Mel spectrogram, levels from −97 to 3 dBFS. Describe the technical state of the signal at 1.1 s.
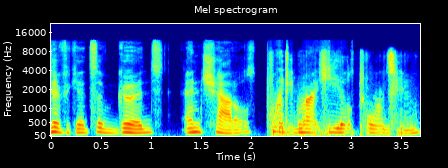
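At 1.1 s the speech is intact, with no dropout, glitch or distortion, just the ordinary character of a normally working WebRTC call path.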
